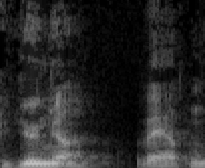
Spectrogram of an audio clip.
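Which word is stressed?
Jünger. The stress falls on the first word. The focus is on being a disciple. The speaker calls it wrong. "Die Betonung liegt nicht auf"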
